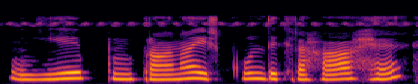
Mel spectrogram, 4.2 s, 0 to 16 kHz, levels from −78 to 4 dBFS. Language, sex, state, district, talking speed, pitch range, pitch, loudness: Hindi, female, Bihar, Jamui, 85 wpm, 215-250 Hz, 235 Hz, -15 LUFS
